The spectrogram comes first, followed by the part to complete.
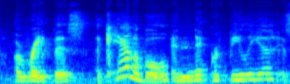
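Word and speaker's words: necrophiliac: he was a killer a rapist a cannibal and necrophilia is how you say it who killed six people in sacramento county between 1977 and 1978.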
